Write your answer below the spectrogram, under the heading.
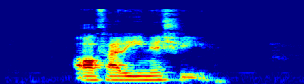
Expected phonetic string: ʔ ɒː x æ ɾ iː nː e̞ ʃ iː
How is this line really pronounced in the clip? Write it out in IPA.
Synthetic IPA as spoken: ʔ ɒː f æ ɾ iː n e̞ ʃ iː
